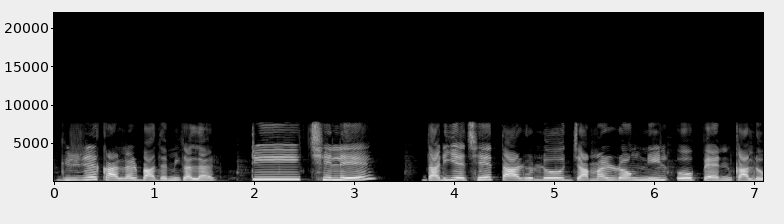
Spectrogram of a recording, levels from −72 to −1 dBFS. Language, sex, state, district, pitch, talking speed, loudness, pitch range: Bengali, female, West Bengal, Cooch Behar, 250 Hz, 125 wpm, -17 LUFS, 225-275 Hz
